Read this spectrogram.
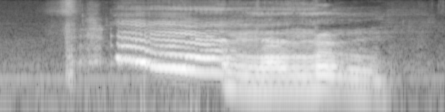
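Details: Pet dog Rufus, indoors, trying to say "I love you" to his owner: a long moaning, talk-like howl that slides down in pitch, then wavers and fades, with a voice coaxing him to talk and offering turkey.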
